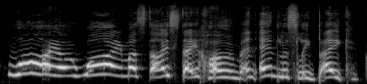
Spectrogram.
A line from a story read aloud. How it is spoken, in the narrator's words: cried Pigarella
